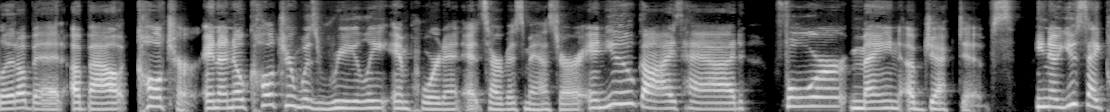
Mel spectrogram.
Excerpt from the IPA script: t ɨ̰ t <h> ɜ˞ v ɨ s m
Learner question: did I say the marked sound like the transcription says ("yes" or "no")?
no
